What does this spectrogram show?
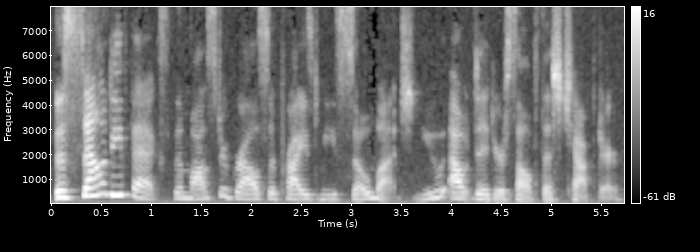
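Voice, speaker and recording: Woman, medium pitch, podcast co-host, casual, giggly, enthusiastic, reading and reacting. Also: lively intonation, a little slow, fairly bright tone. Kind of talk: casual chat, reading out and reacting to listener comments.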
